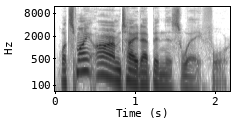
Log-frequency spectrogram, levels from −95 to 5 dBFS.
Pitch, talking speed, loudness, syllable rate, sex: 125 Hz, 245 wpm, -15 LUFS, 4.5 syllables/s, male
